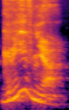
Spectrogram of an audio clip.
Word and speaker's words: гривня: Grivnia is how you pronounce it.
